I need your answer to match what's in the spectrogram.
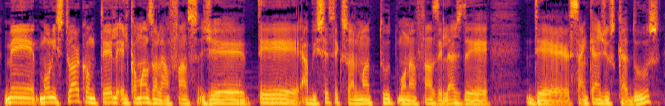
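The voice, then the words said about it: Venezuelan Spanish accent. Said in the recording (French): “je suis vénézuélien, mais ça fait 13 ans que j'habite ici au Québec, à cause de ça mon accent”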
